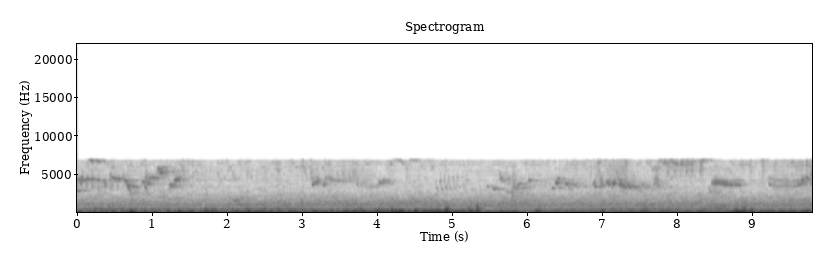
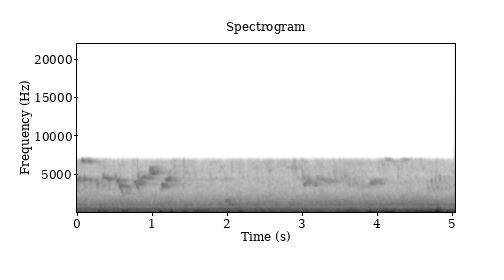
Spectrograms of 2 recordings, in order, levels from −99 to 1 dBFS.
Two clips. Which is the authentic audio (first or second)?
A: second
